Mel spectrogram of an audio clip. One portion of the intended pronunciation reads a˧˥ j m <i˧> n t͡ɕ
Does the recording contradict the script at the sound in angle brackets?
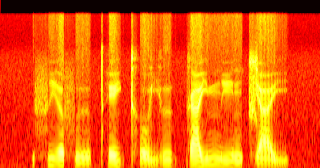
yes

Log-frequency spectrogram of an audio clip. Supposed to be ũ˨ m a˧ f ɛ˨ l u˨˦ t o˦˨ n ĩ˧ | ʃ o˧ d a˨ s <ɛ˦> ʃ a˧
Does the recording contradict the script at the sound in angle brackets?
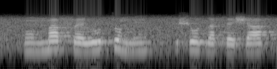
yes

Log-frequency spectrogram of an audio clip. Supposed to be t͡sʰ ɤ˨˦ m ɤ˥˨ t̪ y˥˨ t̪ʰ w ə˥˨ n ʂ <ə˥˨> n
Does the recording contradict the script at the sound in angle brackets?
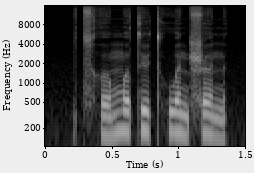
no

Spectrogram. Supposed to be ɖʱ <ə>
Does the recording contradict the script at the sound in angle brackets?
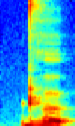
no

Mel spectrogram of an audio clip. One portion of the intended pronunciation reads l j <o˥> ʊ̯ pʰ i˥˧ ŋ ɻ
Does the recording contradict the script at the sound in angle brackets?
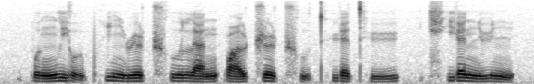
yes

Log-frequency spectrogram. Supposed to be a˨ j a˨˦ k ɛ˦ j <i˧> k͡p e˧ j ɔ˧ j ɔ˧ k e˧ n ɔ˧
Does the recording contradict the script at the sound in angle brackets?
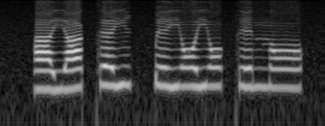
yes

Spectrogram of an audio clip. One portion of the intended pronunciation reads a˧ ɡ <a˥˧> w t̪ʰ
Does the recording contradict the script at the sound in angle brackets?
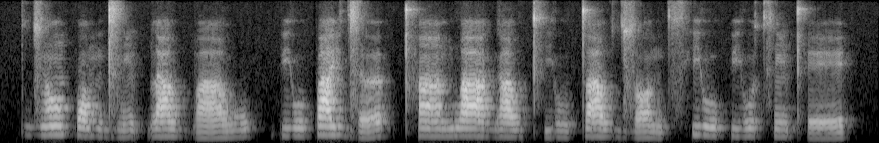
yes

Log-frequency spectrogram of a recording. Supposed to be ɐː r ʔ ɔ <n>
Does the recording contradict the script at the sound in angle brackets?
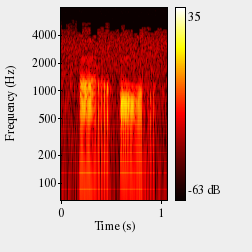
yes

